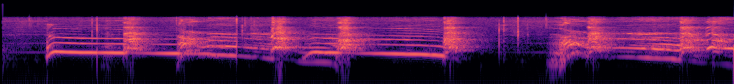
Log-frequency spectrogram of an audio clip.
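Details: Two dogs howling together at home, singing along: a series of long, harmonic howls, each starting abruptly and then sliding slowly downward in pitch. The voices overlap, with about six howls over seven seconds and short quiet breaks between them.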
